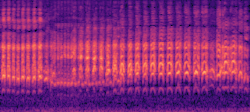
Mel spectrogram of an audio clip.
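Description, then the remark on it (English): A lyrebird mimicking a laughing kookaburra: a loud, rapid, rhythmic cackle of harsh, bright pulses that rises and falls steadily for several seconds, with no talking. “Lyrebirds are best known for their uncanny vocal abilities, which can incorporate spot-on imitations of other bird species, like this laughing kookaburra.”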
